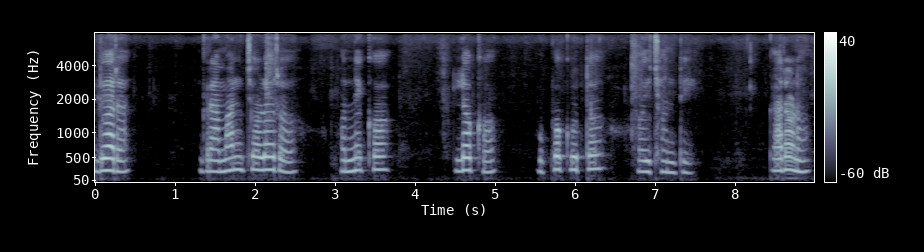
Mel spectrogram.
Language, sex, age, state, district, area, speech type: Odia, female, 18-30, Odisha, Rayagada, rural, spontaneous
